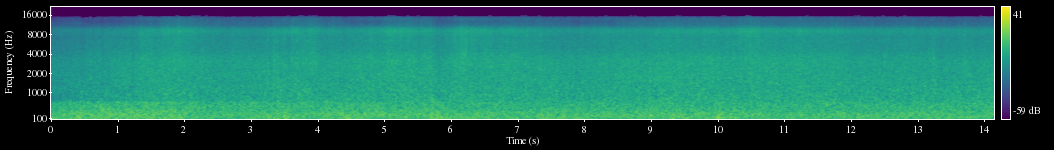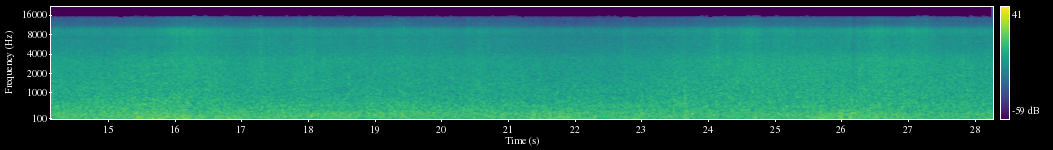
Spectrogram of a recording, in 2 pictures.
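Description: Loud, steady rush of whitewater rapids, heard from a kayak paddling through them.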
